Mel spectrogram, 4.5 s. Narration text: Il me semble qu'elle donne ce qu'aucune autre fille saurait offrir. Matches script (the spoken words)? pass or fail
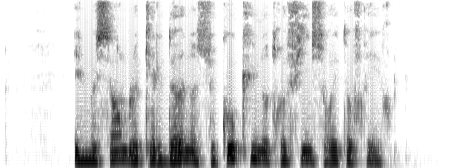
pass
